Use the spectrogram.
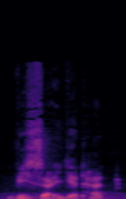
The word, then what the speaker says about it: visayathat: Thai people usually say visayathat, visayathat, but actually the right pronunciation should be visayathat.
